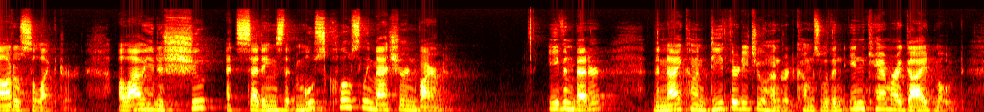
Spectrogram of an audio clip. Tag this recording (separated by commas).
Speech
